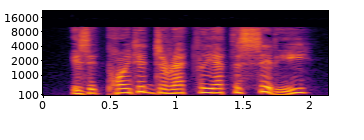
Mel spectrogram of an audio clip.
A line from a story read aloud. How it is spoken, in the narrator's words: Mara asked anxiously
